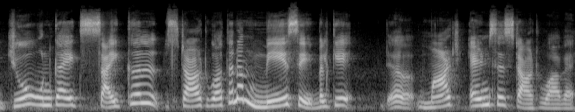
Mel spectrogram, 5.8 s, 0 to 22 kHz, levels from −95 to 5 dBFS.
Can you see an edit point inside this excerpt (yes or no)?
no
